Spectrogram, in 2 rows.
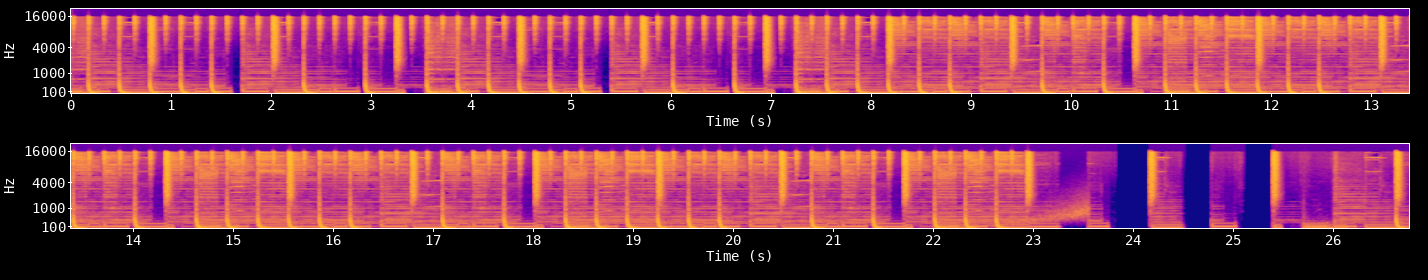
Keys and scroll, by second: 12.3 ctrl+-, 14.7 ctrl++, 17.1 ctrl+-, 17.3 ctrl++, 21.1 ctrl+-, 24.9 ctrl++.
